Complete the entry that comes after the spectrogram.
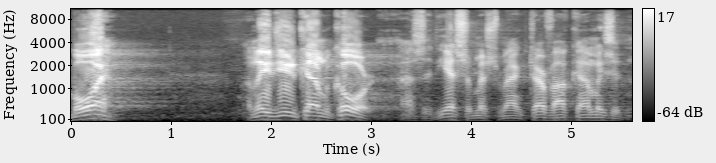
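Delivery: ordinary delivery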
